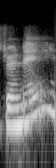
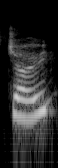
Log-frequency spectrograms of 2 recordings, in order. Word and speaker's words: Joan: Jonay, so I think it's Jonay, if I'm pronouncing correctly. Hi, it's Joan.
